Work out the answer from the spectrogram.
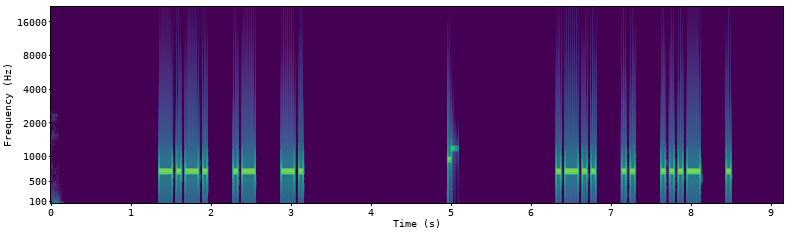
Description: Morse code, heard as a keyed tone, about 22 wpm, spaced as for 16 wpm, 700 Hz. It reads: CAN LIVE
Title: 2x Character Spacing - Top 200 Words - 22wpm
